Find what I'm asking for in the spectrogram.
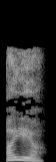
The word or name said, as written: ಅಯ್ಯ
